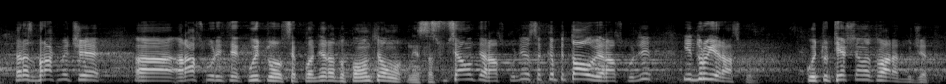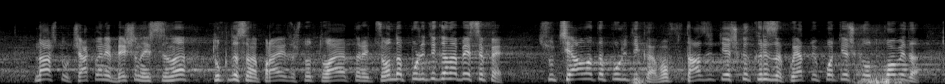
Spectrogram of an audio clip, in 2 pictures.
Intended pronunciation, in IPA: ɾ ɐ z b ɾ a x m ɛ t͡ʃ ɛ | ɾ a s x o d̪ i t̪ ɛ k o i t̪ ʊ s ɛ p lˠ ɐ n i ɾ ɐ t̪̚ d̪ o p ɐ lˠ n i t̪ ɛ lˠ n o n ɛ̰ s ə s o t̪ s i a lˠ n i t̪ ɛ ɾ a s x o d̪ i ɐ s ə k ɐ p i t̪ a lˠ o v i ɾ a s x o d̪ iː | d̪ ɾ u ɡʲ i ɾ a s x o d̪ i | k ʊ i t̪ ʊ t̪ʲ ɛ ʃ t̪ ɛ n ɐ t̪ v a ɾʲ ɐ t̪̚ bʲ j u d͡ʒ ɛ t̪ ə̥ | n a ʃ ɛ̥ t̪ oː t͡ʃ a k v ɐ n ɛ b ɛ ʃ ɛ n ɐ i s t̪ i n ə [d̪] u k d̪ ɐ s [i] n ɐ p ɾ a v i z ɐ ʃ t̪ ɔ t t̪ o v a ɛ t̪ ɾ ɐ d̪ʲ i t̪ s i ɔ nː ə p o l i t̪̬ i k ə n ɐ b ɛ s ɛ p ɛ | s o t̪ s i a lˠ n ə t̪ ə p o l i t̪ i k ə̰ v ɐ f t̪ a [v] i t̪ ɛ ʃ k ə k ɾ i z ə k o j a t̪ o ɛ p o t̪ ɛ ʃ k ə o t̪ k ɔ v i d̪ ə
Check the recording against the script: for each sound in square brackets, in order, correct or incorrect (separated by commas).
incorrect, incorrect, incorrect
